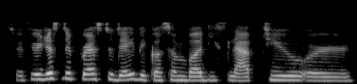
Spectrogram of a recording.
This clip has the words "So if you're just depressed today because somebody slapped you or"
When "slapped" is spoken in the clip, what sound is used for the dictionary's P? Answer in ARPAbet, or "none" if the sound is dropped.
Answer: P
